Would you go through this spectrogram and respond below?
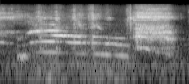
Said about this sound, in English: So long, if you can hear my cat in the background, just ignore him. I don't feel like saying this again. So if you hear him, that's fine.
